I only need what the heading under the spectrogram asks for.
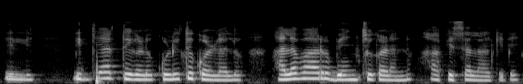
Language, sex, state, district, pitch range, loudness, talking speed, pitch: Kannada, female, Karnataka, Bangalore, 205-235 Hz, -17 LUFS, 70 wpm, 220 Hz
